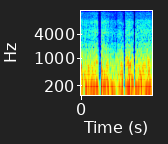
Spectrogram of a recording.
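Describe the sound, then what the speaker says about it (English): Jaguar E-Type engine rumbles loudly with a deep, steady exhaust drone, broken by a couple of brief dips, with no talk over it. "they've got a great exhaust note"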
